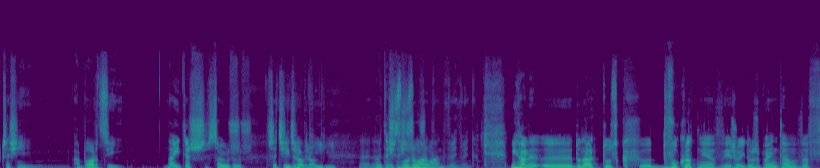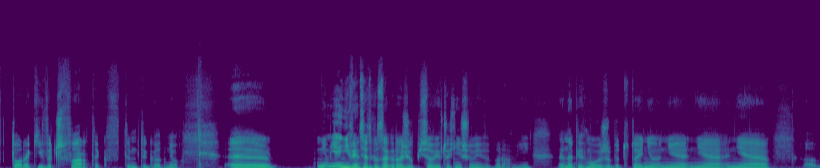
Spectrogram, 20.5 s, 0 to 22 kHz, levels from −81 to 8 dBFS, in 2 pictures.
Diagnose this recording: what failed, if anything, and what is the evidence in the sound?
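From 2.92 s to 5.90 s the speech is heard twice. A second, full-band copy trails the original by roughly 150 ms and sits around 5 dB below it. It has no decay and no added room colour. It switches on and off abruptly at both ends. This is a doubled audio track. The likely cause is in routing or call processing, where the same signal reaches the mix a second time through a slower path.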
